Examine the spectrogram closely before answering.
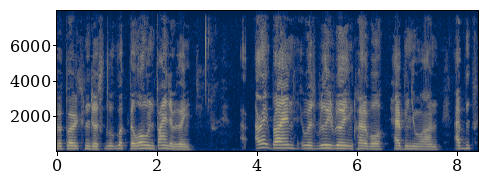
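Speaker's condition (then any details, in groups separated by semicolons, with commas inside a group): Cerebral palsy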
